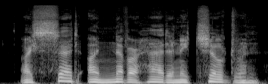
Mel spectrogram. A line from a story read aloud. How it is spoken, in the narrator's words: she said fiercely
